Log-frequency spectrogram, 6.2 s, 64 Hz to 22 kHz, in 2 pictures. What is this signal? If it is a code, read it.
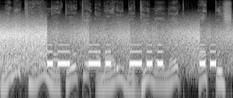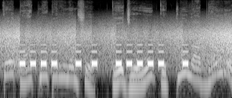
Morse code (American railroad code), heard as a keyed tone, machine-sent, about 510 Hz, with speech in Gujarati. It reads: AND I HOPE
